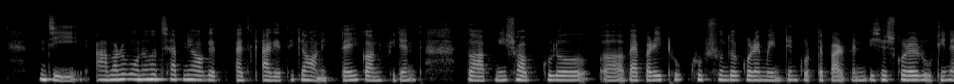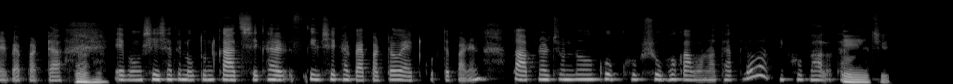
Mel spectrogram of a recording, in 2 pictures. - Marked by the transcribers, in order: other background noise; tapping
- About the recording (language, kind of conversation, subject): Bengali, advice, আপনি প্রতিদিনের ছোট কাজগুলোকে কীভাবে আরও অর্থবহ করতে পারেন?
